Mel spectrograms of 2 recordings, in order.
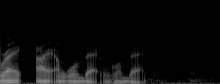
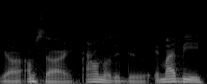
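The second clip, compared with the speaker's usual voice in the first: ordinary delivery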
